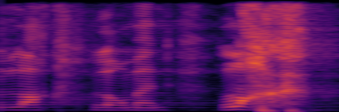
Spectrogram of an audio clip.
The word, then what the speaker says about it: Loch Lomond: You go up to Loch Lomond, That's how they say it.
